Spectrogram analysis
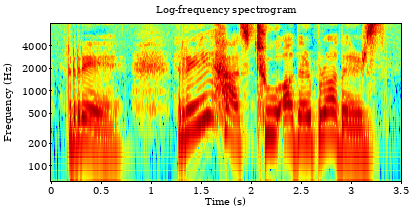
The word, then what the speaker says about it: ر: Re is exactly the same sound with R in English, but we pronounce re with more pressure.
